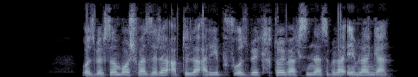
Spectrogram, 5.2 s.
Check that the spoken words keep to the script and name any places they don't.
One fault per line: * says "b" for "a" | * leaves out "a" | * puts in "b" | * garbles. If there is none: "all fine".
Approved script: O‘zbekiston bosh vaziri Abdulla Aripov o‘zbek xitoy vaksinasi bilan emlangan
all fine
